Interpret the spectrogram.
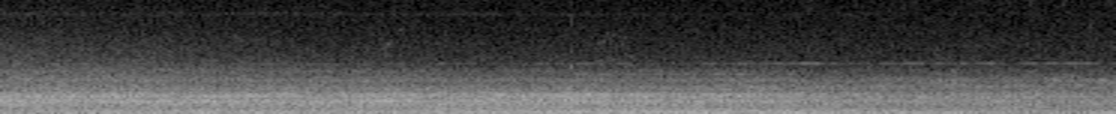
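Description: Wheel and track noise of a passing Amtrak train, fading away as it recedes into the distance. A low steady hum joins about two seconds in.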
